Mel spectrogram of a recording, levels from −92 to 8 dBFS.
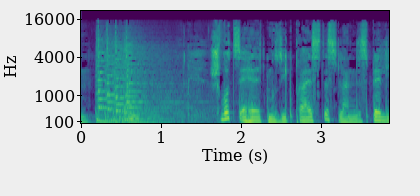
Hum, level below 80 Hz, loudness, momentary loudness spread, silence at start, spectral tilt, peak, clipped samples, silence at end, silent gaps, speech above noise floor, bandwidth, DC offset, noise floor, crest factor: none; -44 dBFS; -17 LUFS; 21 LU; 0 s; -4 dB/octave; 0 dBFS; under 0.1%; 0 s; none; 22 dB; 15.5 kHz; under 0.1%; -38 dBFS; 18 dB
